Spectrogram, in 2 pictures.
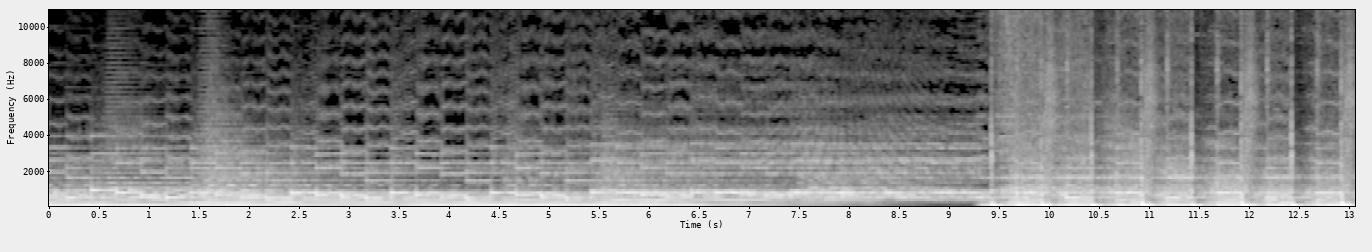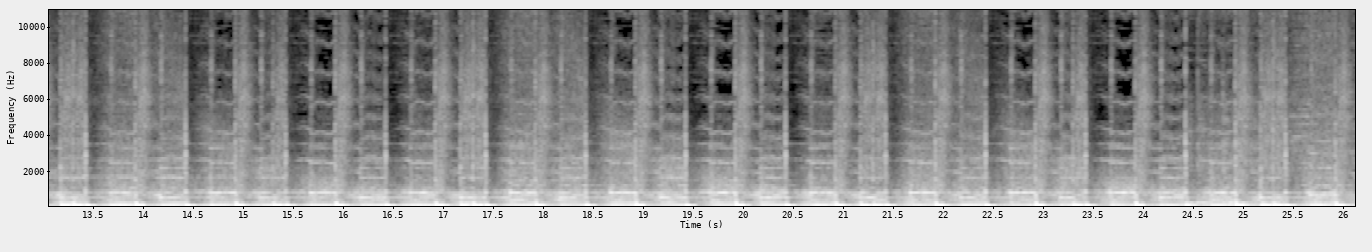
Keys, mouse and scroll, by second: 0.2 scroll down 1, 0.7 middle click, 0.9 scroll up 1, 2.0-6.2 drag, 7.9 ctrl+space, 8.2-9.4 typing, 10.3 Down, 11.1 Return, 13.8 click, 14.1-15.9 drag, 16.5-17.3 typing, 19.2-26.1 drag.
